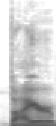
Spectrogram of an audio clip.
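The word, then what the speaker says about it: Bier: According to the Cato Institute's David Beyer, or Beer, if you pronounce it in the German style, B-I-E-R, Beer, adding just 1.5 million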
